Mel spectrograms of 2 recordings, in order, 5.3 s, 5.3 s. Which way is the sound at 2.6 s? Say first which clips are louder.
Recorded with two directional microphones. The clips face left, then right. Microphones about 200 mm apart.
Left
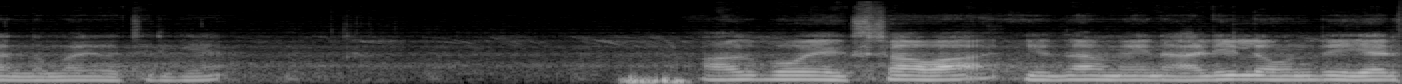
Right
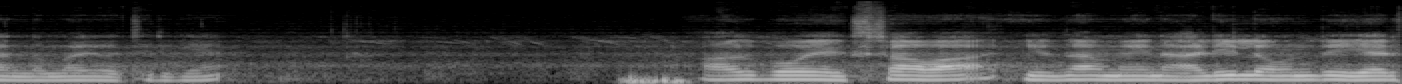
Right 4 dB; 25° right (ahead or behind).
